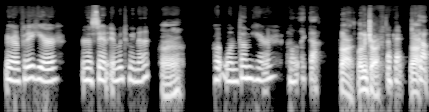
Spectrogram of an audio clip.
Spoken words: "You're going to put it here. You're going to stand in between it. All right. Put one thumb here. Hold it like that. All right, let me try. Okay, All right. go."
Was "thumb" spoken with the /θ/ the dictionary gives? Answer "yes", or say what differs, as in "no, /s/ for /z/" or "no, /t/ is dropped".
yes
